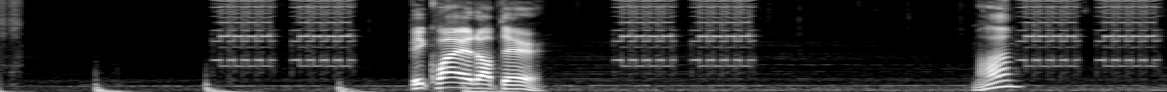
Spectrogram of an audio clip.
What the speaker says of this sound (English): Oh, that's the door phone, probably.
